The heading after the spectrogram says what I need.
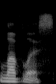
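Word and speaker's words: Lovelace: This name pronounced Loveless is that of an old English family.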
